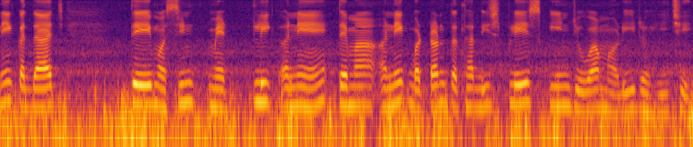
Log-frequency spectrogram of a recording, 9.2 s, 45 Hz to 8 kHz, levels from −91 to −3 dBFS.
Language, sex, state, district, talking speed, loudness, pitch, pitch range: Gujarati, female, Gujarat, Valsad, 105 wpm, -19 LUFS, 180 Hz, 140-190 Hz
